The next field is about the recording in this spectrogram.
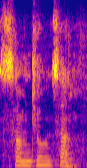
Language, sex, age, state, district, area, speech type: Marathi, female, 30-45, Maharashtra, Nagpur, urban, read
